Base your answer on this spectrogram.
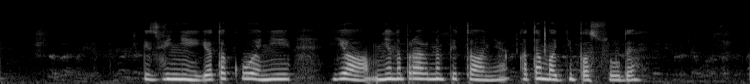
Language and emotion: Russian, sad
